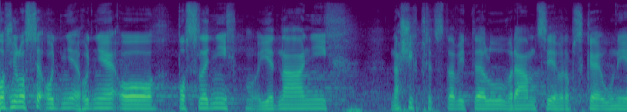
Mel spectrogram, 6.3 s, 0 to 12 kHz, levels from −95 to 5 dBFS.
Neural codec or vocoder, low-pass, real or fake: none; 10.8 kHz; real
